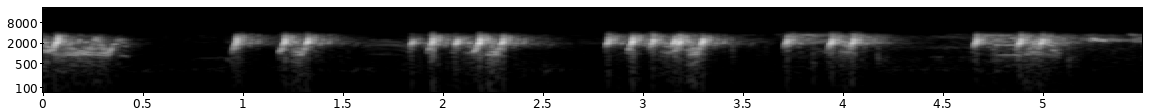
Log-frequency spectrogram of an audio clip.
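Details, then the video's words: A common quail gives repeated triple-note calls, each phrase of rapid, bright, clipped notes followed by a short silence, roughly one phrase per second. "Batair Ki Awaz | Common Quail Calling| Naye Batair Ki Awaz|New Recording Common Quail| Batair sounds"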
